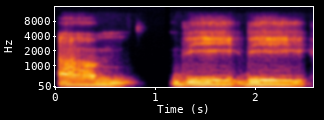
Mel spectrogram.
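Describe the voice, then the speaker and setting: Halting man presenting company earnings. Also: fairly low pitch, flat delivery, dark tone. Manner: halting, repeats words and restarts often. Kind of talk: semi-scripted business presentation on a web earnings call.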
